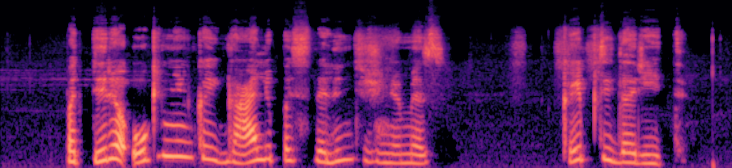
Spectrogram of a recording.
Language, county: Lithuanian, Šiauliai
